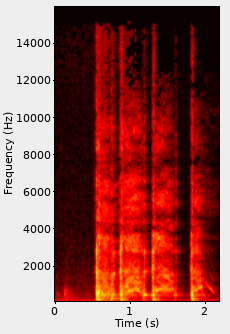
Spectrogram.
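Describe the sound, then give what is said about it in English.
A person mimics a cough with four harsh, breathy bursts in quick succession, fairly loud, with no talking around them, imitating a store checker at a Walmart register coughing right over the top of her elbow instead of into it. “But she didn't cough into her elbow. She coughed right over the directly top of it.”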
